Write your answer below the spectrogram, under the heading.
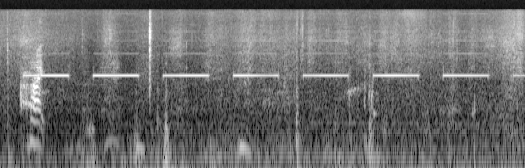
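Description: A Prius hybrid car loaded with produce sets off, with a steady series of evenly spaced electronic reversing beeps over a low vehicle rumble, and a brief voice near the start.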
